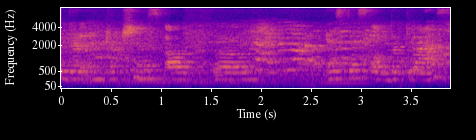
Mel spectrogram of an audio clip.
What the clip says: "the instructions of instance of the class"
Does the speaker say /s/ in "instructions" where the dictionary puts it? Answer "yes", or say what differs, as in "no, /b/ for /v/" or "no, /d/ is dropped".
no, /s/ is dropped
